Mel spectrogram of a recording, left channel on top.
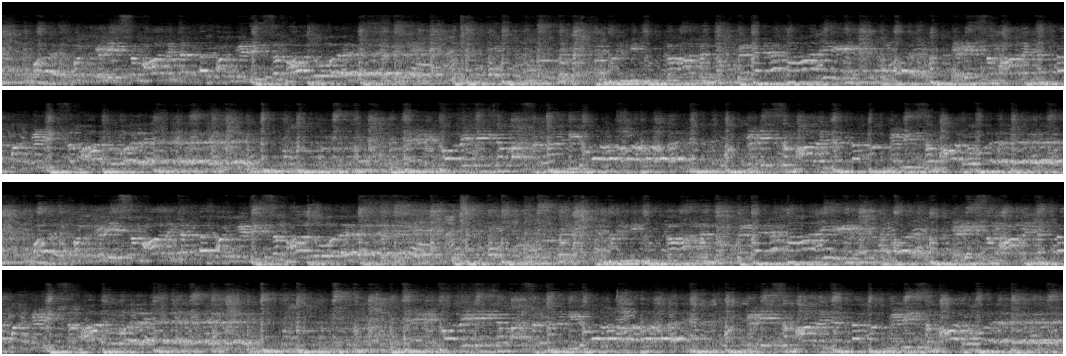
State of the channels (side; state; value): both; normal; correlation 0.43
